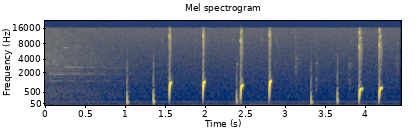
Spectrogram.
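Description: Short pops sound as items are picked up in quick succession.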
